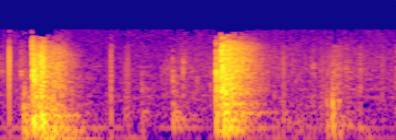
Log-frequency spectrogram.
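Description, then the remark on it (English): A front door is pulled open with a wooden thud, then swung shut about a second later with a heavier, booming thump, followed by faint knocks and rattles. No one speaks. “No one's at the door. I'll take a look outside.”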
